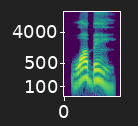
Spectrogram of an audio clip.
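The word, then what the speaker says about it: ouabain: certain African plants called wabain pronounced wabain stood potsium exchange pump.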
